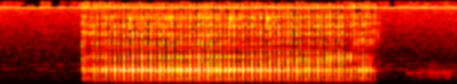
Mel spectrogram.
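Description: One long, buzzy, fluttering breath sound lasting about two seconds, with a rapid rattling vibration: snoring from a sleeping small dog.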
